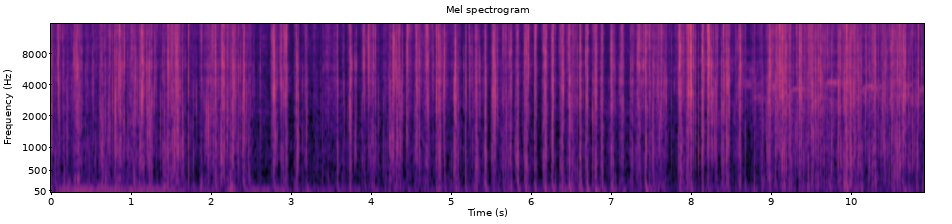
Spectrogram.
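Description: Fingertips scratch and rub the woven surface of a large white woven polypropylene plastic sack. The result is a dense, fast run of dry, crackly scratching and rustling, bright and hissy, with many short sharp ticks that stop dead. A steady low hum sits underneath through the first half.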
